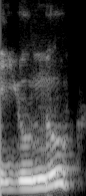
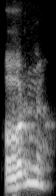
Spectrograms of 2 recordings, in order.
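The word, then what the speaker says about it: Iounou: Mais en égyptien, il y avait un autre nom, certains vont prononcer Younou, mais le mot se prononce On et qui signifie aussi le pilier.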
